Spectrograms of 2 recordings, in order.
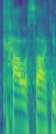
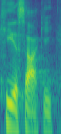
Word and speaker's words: Kiyosaki: It's spelled like Kawasaki, but I think it's pronounced Kiyosaki. Kiyosaki, yeah.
